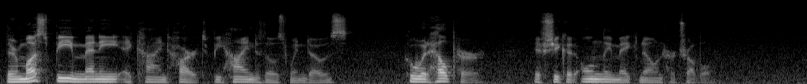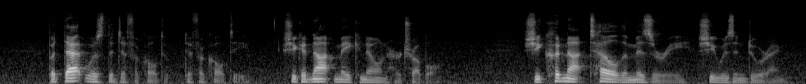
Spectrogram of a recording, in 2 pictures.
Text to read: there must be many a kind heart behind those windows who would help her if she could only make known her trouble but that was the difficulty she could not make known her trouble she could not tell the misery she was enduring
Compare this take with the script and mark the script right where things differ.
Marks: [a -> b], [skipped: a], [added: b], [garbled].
there must be many a kind heart behind those windows who would help her if she could only make known her trouble but that was the [added: difficult] difficulty she could not make known her trouble she could not tell the misery she was enduring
